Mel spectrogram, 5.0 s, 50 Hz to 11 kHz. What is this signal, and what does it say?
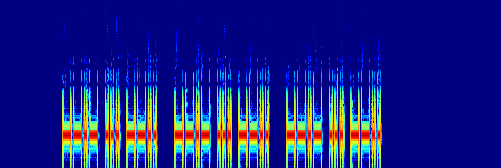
Morse code, heard as a keyed tone, about 44 wpm, 700 Hz. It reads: QSZ QSZ QSZ
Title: Q-Codes Repeated 3x 45wpm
